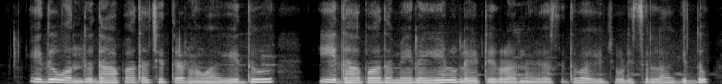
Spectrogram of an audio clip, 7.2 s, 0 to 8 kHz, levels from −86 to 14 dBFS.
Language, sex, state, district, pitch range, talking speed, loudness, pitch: Kannada, female, Karnataka, Koppal, 170-215 Hz, 90 wpm, -17 LUFS, 195 Hz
